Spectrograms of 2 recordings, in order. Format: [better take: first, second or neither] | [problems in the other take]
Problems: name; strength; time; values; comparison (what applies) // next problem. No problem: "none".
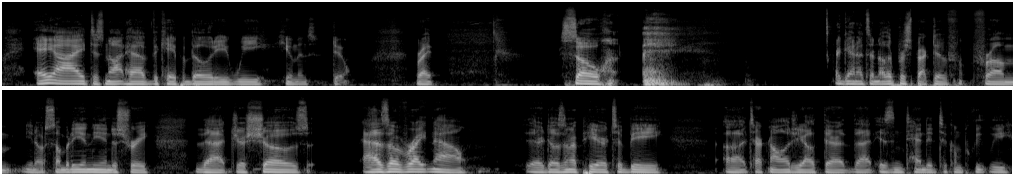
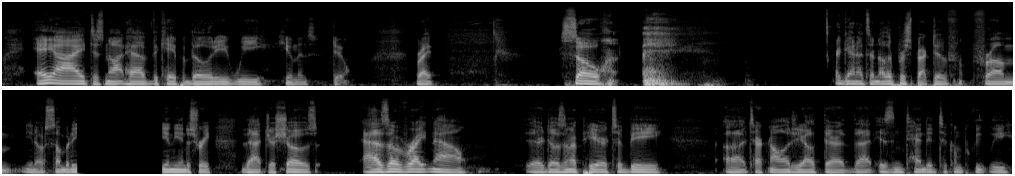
first | audio freezing; at 11 s for 1 s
